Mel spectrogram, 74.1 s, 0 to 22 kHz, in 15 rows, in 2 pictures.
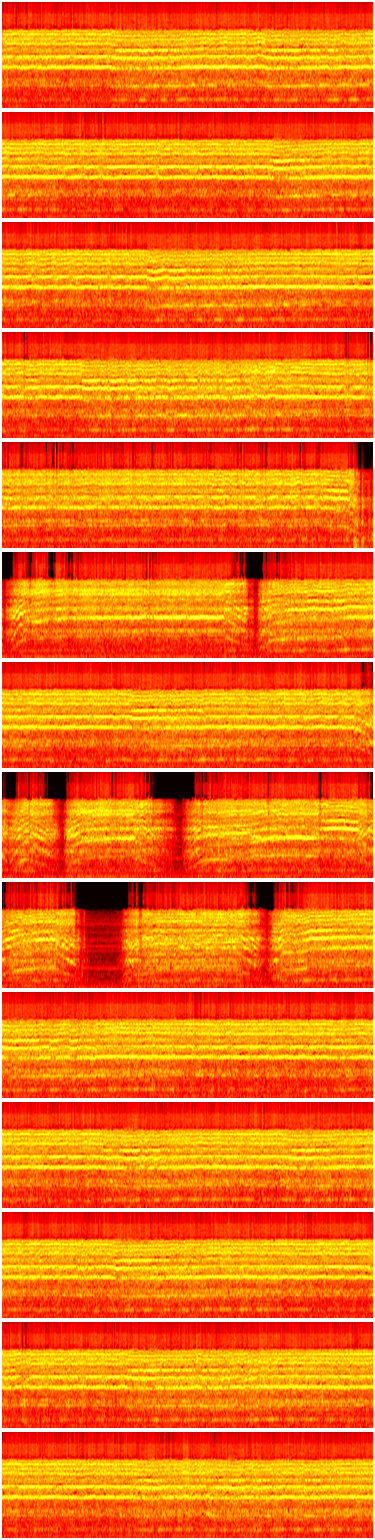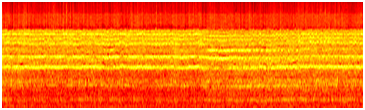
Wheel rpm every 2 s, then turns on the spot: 230, 230, 230, 230, 230, 230, 220, 230, 210, 230, 230, 230, 160, 210, 190, 230, 230, 150, 120, 190, 90, 150, 220, 230, 230, 230, 230, 230, 220, 230, 220, 220, 230, 230, 230, 230, 220.
none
